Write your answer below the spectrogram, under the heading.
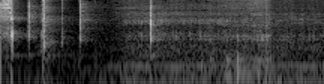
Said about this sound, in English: So before we continue, I have some potato chips and some soda, as usual. So what I'm first going to do is I'm going to open this can of soda.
